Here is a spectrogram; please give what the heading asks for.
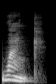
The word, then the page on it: wank: British English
